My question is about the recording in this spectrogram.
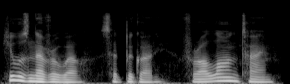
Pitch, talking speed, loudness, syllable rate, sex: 125 Hz, 205 wpm, -19 LUFS, 5.2 syllables/s, male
